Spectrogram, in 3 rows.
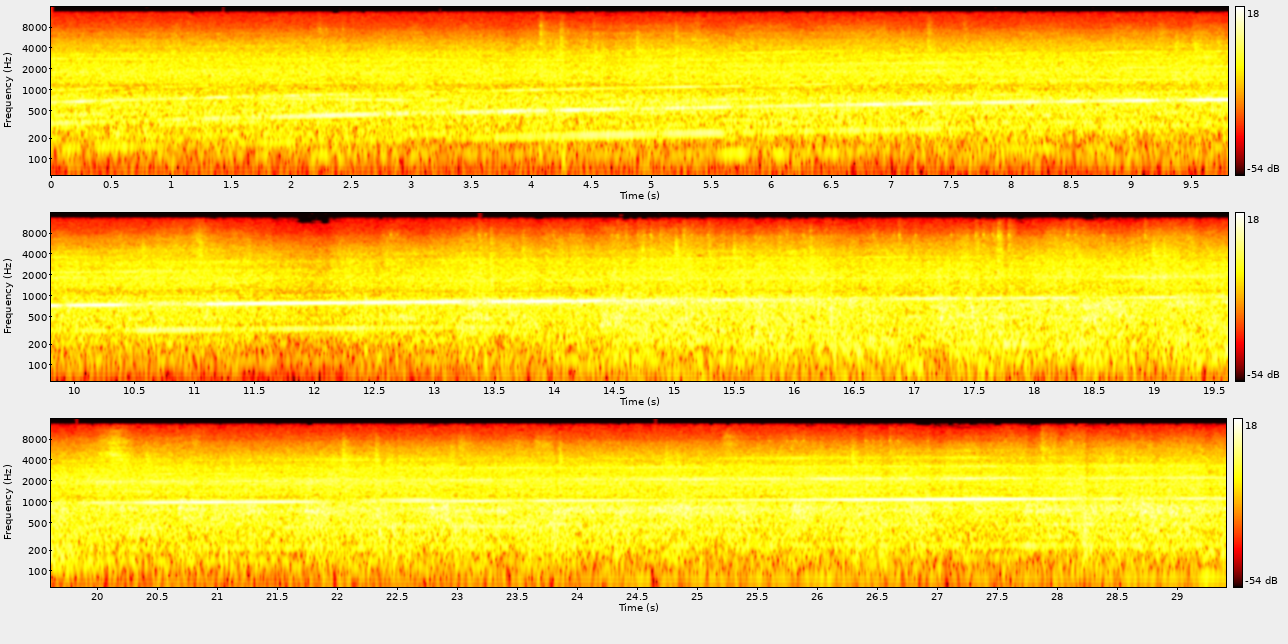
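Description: Tokyo Metro 16000 series train running, its permanent-magnet synchronous traction motors and inverter whining and rising steadily in pitch as the train accelerates, over continuous wheel-on-rail rumble.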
